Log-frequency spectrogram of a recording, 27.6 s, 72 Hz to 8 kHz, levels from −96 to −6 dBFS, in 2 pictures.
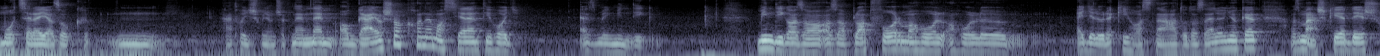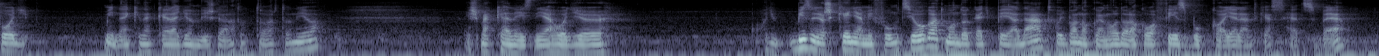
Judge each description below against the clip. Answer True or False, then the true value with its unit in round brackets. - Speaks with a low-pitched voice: True (100 Hz)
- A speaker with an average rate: True (130 wpm)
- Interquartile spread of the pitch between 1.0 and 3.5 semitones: False (3.9 semitones)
